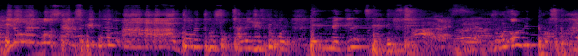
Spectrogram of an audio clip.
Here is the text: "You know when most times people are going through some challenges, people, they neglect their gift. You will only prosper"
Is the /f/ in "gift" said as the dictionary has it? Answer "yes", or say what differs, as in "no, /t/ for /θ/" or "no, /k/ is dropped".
no, /f/ is dropped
